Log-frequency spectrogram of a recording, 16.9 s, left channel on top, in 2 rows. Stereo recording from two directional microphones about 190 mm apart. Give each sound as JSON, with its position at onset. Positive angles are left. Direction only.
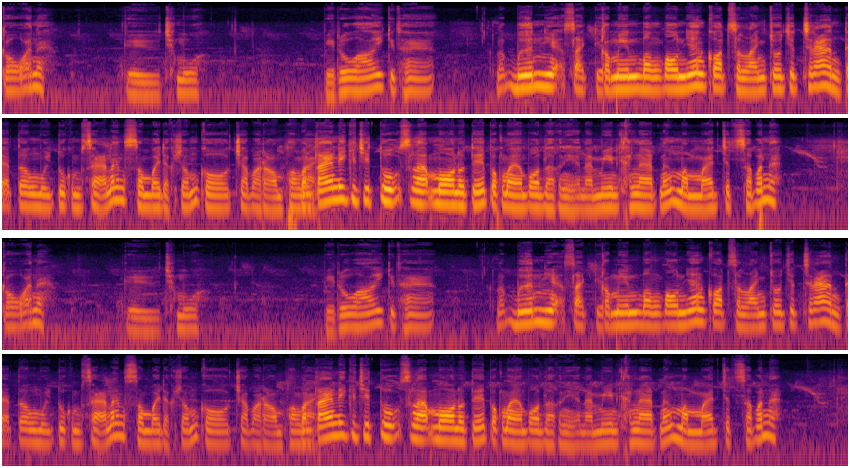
{"t": 0.0, "sound": "speech", "side_deg": 25}
{"t": 3.2, "sound": "speech", "side_deg": 30}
